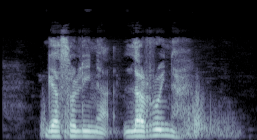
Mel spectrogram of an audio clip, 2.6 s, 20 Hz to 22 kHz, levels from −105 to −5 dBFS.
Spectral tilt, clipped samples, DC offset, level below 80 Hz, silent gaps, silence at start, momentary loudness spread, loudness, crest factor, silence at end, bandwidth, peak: -5 dB/octave; under 0.1%; under 0.1%; -72 dBFS; none; 0.4 s; 16 LU; -25 LUFS; 20 dB; 0.3 s; 9.4 kHz; -6 dBFS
